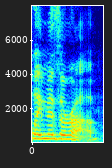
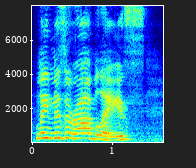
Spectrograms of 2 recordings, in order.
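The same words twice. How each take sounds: First: The S sound is left silent. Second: The S sound is pronounced aloud. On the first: The speaker calls it right. "The S is silent" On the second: The speaker calls it wrong. "It is not"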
